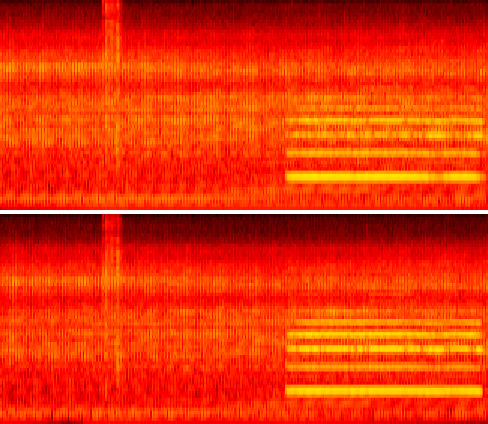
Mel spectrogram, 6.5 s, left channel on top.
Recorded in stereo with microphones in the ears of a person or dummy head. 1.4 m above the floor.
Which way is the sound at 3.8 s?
20° right (ahead or behind).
